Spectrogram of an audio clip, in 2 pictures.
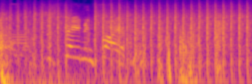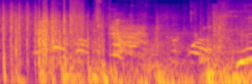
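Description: Sustained automatic gunfire in the shooter game Call of Duty Warzone on Rebirth Island: rapid, loud bursts run nearly the whole time, with excited voices shouting over the shooting.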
